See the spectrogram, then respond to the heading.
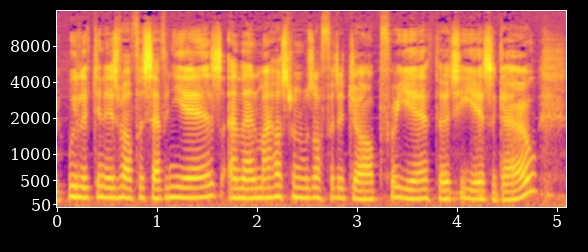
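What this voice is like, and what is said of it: English accent. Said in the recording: “that's not a Boston accent... No, it's an English accent, as you can well tell”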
